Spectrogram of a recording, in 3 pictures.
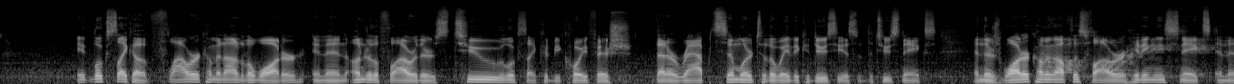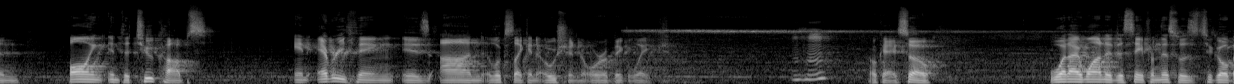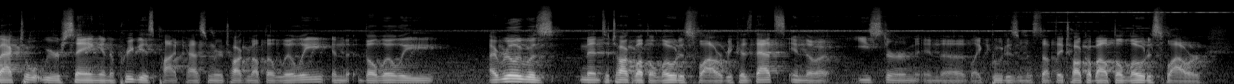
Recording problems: echo of what is said; noticeable; from 10 s on; 80 ms later, 15 dB below the speech
train or aircraft noise; noticeable; throughout; 20 dB below the speech

